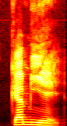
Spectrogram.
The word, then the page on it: camie: provençal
